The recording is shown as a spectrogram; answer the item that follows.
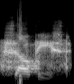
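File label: "SE", English; DCS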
